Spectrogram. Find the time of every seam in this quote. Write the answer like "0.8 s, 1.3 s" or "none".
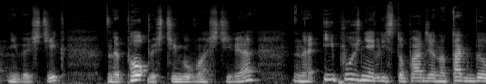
1.5 s, 3.7 s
